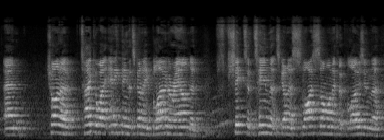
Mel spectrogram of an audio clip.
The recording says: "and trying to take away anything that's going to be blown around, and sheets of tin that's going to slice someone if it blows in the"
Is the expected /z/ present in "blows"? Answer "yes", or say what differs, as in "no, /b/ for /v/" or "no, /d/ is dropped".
yes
